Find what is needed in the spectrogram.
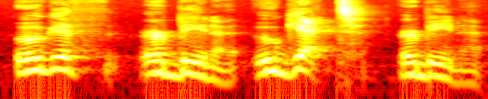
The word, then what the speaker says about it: Ugueth Urbina: So Ugueth Urbina, actually, I believe is the correct pronunciation.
